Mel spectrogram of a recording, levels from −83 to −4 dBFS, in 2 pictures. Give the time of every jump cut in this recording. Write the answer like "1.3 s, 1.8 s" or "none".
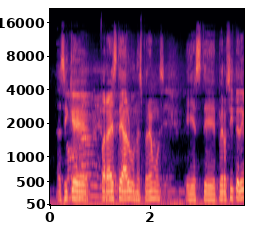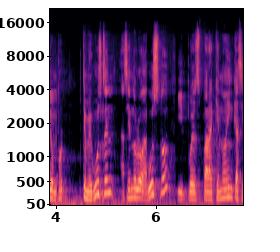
4.0 s, 4.5 s, 5.8 s, 6.4 s

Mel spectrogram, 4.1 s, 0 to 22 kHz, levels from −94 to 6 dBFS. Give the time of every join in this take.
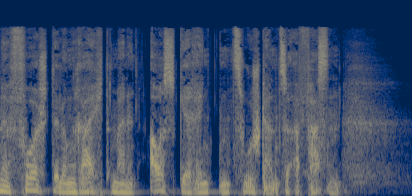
1.1 s

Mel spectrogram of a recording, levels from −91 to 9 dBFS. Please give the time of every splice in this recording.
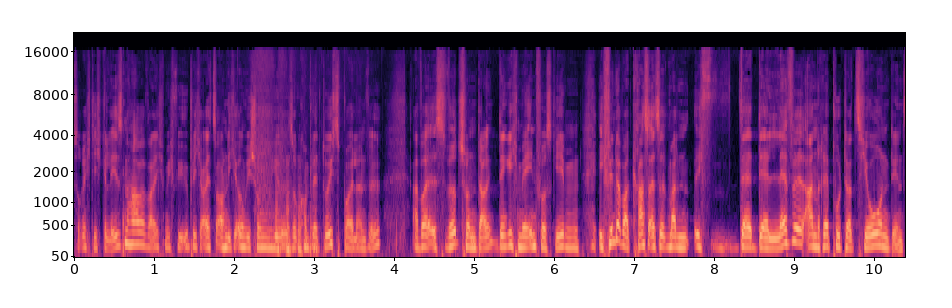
4.1 s

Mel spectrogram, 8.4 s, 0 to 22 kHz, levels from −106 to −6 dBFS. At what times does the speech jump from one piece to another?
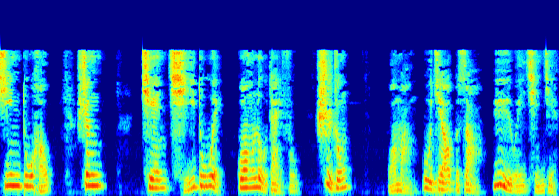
none

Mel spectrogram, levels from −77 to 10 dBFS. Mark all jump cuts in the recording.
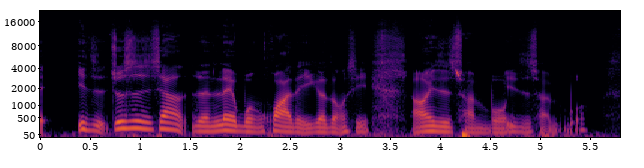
4.6 s

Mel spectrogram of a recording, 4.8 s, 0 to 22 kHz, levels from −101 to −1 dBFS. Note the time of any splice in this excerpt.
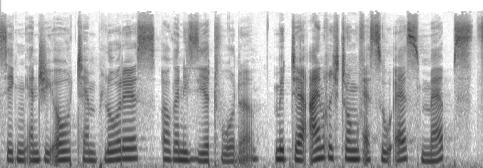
3.6 s

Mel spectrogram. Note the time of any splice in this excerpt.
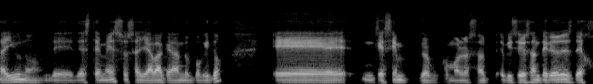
3.8 s, 4.2 s

